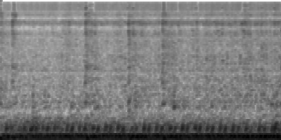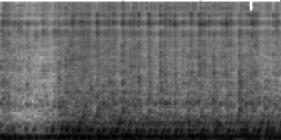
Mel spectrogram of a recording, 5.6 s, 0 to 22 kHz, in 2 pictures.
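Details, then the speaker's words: Lexus LS430 2000-2003 3UZ-FE VVT-i V8 with new engine harness, drive-by-wire test: accelerator pressed from idle; steady low idle then clean rev pick-up, no misses or clatter, normal throttle response. "So all I'm basically going to do is press the accelerator pedal and the engine's going to rev up. So just making sure that the drive-by-wire is working 100%."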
